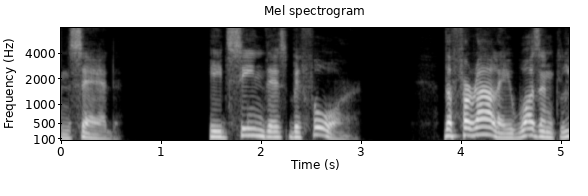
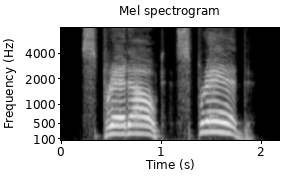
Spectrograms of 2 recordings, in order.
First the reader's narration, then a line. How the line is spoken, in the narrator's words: Logan shouted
